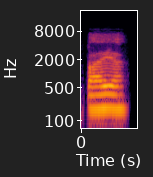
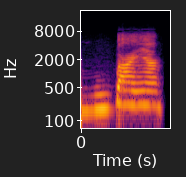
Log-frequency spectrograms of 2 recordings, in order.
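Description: First: The name starts directly with a b sound. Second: The name starts with a nasal m before b. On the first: This is the form as written on the page. "Mais quand j'écris sur la page, c'est Baya" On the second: This is how it is pronounced at home. "Mais quand il faut prononcer, c'est Baya"

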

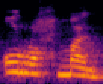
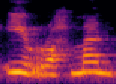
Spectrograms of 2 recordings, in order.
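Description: First: The word begins with a u vowel. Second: The word begins with an i vowel. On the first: "Ustazah tak baca Ur-Rahman" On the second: "Ustazah tak baca Ir-Rahman"

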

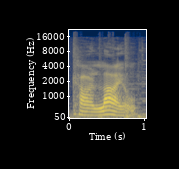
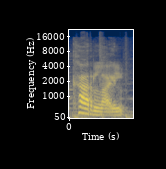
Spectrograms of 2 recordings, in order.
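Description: First: The stress is on the second syllable. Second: The stress is on the first syllable. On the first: The speaker calls it right. "po angielsku on pada na drugą, więc mówimy Carlisle" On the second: The speaker calls it wrong. "Po polsku chyba bym powiedziała Carlisle, więc można sobie ten akcent przenieść na pierwszą sylabę"

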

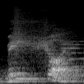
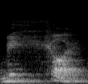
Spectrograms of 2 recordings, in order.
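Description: The two takes are said the same way.

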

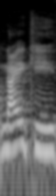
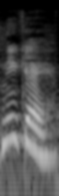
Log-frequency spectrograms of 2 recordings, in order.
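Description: First: It is pronounced the way the brand name is. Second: It is pronounced the way the goddess's name is. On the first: It names the sports brand. The speaker calls it wrong. "not Nike, the sports brand" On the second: It names the Greek goddess of victory. The speaker calls it right. "that's how you properly pronounce it"

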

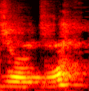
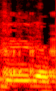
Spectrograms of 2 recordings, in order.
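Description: First: The name begins with a J sound. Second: The name begins with a plain D sound. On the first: This is how the name is really pronounced. The speaker calls it right. "but really Georgia" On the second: This reads the name as it is spelled. The speaker calls it wrong. "His name is Durda"

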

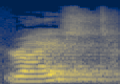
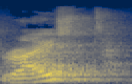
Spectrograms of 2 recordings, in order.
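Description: First: It is said in a relaxed, casual everyday way. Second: The same.

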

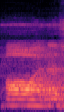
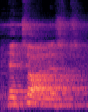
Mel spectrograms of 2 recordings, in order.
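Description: First: The word begins with a vowel sound, no h. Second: The word begins with an audible h sound. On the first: The speaker calls it right. "When you pronounce honest, a sound is there" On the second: The speaker calls it wrong. "You won't say h honest, wrong"

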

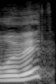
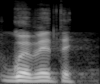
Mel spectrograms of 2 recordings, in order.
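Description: First: The name ends on a consonant sound. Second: The name ends with an extra vowel sound. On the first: This is how the name is really pronounced. The speaker calls it right. "Se pronuncia Webet" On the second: This is how the name looks when read from the spelling. The speaker calls it wrong. "pero si tú lo lees, es Webete"

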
